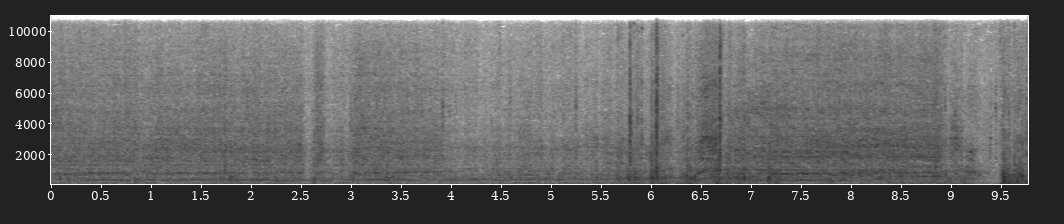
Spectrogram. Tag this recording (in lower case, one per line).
motor vehicle (road)
vehicle
car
